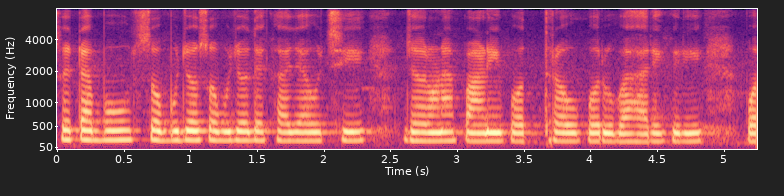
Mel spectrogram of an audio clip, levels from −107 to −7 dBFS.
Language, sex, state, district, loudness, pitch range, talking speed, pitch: Odia, female, Odisha, Sambalpur, -15 LUFS, 175-195 Hz, 150 wpm, 185 Hz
